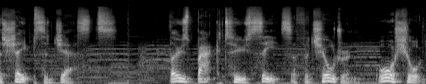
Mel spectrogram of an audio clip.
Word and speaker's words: SEAT: It's SEAT, the SEAT Alhambra.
